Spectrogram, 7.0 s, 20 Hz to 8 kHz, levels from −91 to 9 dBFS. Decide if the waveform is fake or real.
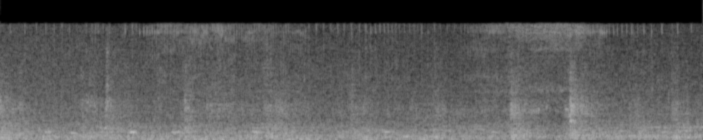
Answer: real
